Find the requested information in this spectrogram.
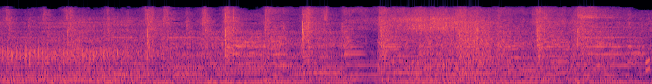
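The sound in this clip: A cartoon aircraft taking off in PAW Patrol after a paint roller is fitted: a steady, loud engine whir and hum that holds a fairly even level throughout.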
